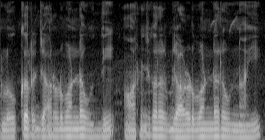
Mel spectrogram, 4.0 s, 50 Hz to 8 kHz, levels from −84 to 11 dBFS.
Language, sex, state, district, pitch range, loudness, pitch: Telugu, male, Telangana, Mahabubabad, 100-105 Hz, -17 LUFS, 105 Hz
